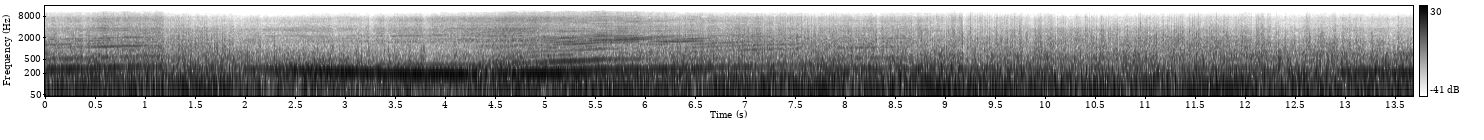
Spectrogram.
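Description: A single-cylinder motorcycle engine revs hard as the bike accelerates through the gears.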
